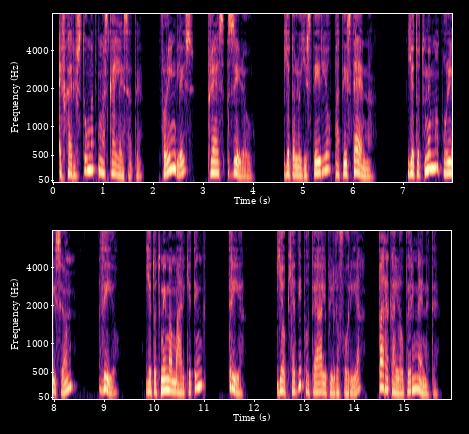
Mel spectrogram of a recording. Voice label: FEMALE VOICE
